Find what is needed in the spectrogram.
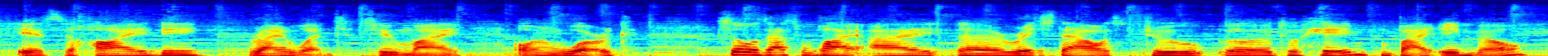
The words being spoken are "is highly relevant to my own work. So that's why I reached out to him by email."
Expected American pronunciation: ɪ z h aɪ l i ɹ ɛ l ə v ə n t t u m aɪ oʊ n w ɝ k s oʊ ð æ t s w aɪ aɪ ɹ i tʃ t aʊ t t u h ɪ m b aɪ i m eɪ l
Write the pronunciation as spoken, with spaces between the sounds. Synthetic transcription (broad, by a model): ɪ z h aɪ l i ɹ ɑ ə w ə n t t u m aɪ oʊ n w ɝ k s oʊ ð æ t s w aɪ aɪ ɹ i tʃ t aʊ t t u h ɪ m b aɪ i m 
